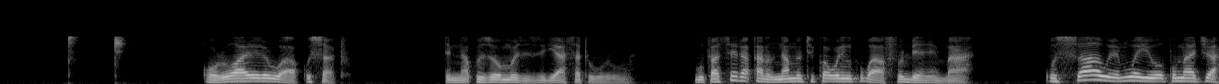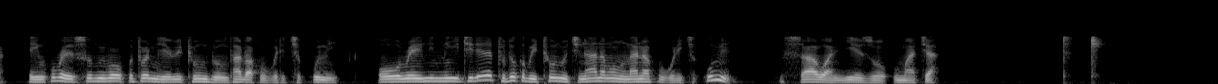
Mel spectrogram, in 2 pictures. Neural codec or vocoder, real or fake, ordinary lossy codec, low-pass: codec, 16 kHz, 0.5 kbps, FunCodec, trained on LibriTTS, 25 frames a second; fake; none; 3.6 kHz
